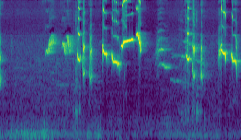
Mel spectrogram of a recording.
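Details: Oriental magpie-robin singing as a provoking lure: soft warbled whistles open, then loud clicking bursts and a clear wavering whistle, followed by more sharp chattering notes.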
